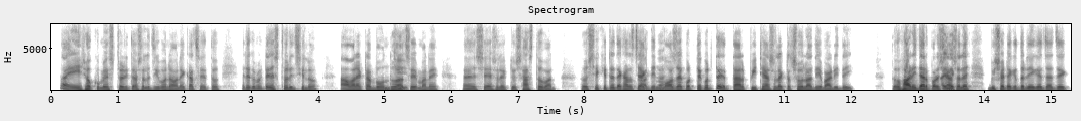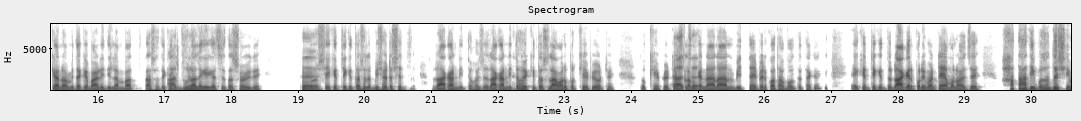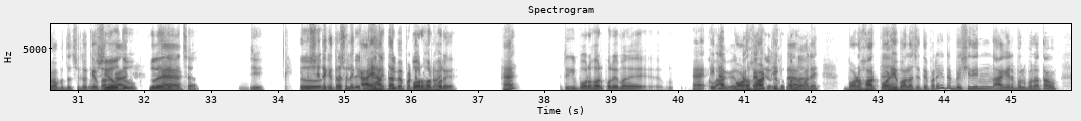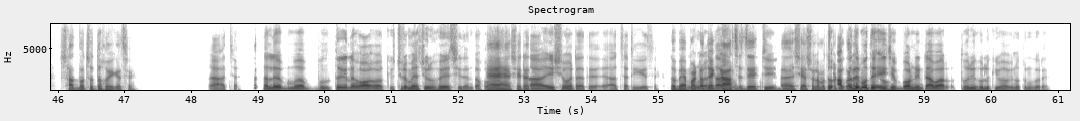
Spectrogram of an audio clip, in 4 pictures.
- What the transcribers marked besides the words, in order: scoff; scoff; lip smack; "ঘটনা" said as "হোকোনা"; in English: "mature"; in English: "bondin"; "bonding" said as "bondin"
- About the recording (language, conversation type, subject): Bengali, podcast, আপনি কীভাবে নতুন মানুষের সঙ্গে বন্ধুত্ব গড়ে তোলেন?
